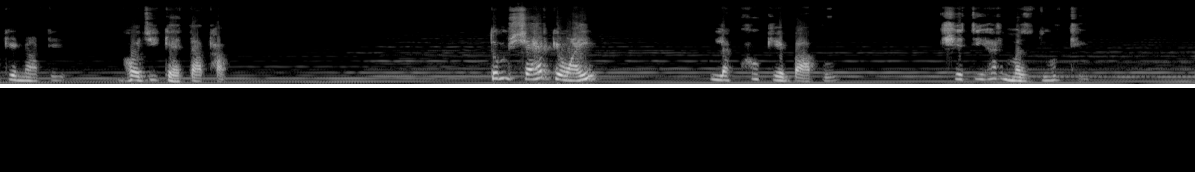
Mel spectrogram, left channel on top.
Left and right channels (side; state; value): right; silent; digital silence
